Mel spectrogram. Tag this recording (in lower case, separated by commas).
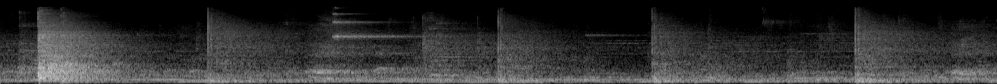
dribble, speech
